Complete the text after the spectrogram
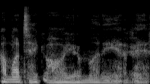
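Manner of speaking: very quiet, barely audible half-whisper. Retelling what someone said to the others: imitating a half-whisper.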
